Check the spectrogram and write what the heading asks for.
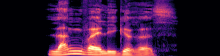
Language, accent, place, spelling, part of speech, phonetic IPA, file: German, Germany, Berlin, langweiligeres, adjective, [ˈlaŋvaɪ̯lɪɡəʁəs], De-langweiligeres.ogg
- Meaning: strong/mixed nominative/accusative neuter singular comparative degree of langweilig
